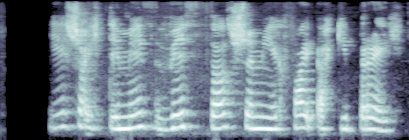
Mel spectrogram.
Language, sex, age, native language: Icelandic, male, 40-49, Polish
